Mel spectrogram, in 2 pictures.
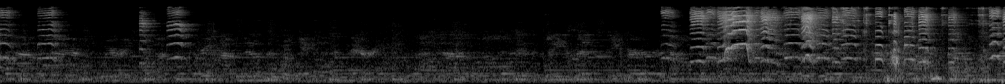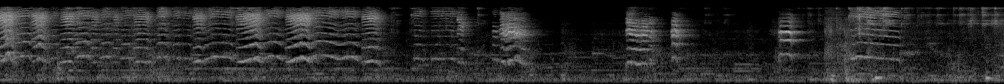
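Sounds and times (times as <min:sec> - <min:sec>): rubber squeaky toy squeaking: 0:00.0 - 0:00.7, 0:01.4 - 0:02.0, 0:06.6 - 0:15.5, 0:16.3 - 0:17.1, 0:17.8 - 0:19.1.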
